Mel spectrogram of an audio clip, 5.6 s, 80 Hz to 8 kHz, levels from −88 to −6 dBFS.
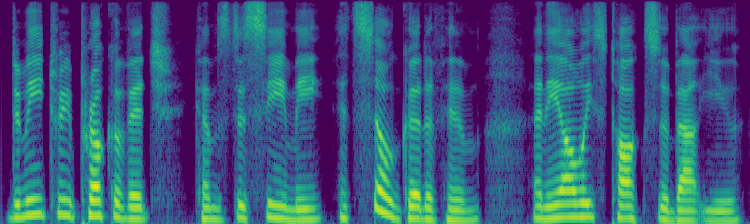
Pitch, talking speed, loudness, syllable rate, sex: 155 Hz, 180 wpm, -19 LUFS, 4.7 syllables/s, male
